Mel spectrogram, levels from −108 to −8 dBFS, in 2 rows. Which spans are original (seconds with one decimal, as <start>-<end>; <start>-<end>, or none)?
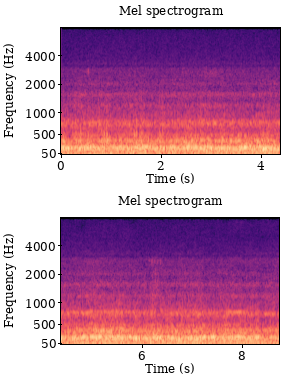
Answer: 0.0-4.6; 5.9-7.5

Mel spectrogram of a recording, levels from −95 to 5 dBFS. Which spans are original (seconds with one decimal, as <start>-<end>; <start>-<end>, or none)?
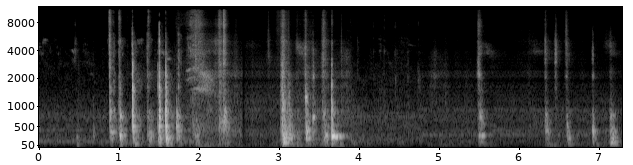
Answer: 0.0-2.0; 3.9-4.8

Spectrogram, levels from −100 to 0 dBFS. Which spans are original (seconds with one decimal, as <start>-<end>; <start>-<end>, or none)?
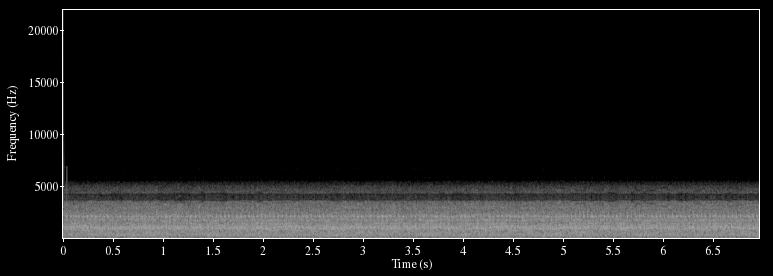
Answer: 1.3-2.7; 5.0-7.0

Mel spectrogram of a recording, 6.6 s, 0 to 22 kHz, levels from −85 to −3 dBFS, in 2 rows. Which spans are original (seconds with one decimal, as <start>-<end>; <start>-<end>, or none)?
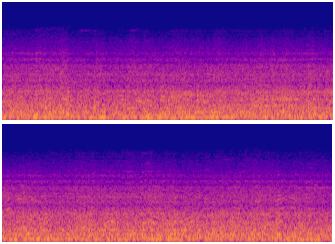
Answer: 0.0-1.7; 2.9-6.6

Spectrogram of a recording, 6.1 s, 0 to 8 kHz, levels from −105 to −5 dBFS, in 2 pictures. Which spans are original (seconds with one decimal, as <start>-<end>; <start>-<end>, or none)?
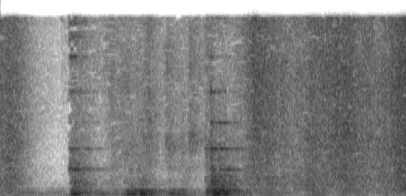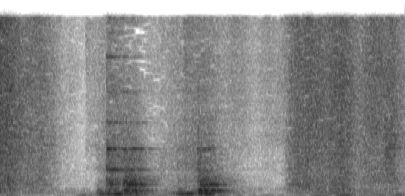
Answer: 0.0-4.3; 5.1-6.1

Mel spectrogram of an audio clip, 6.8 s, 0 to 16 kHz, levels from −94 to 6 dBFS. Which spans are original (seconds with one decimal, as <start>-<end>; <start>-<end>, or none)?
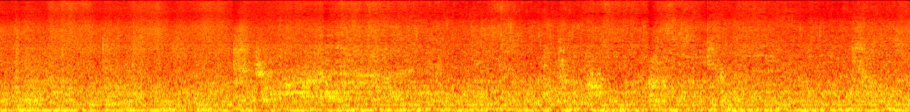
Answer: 2.4-6.8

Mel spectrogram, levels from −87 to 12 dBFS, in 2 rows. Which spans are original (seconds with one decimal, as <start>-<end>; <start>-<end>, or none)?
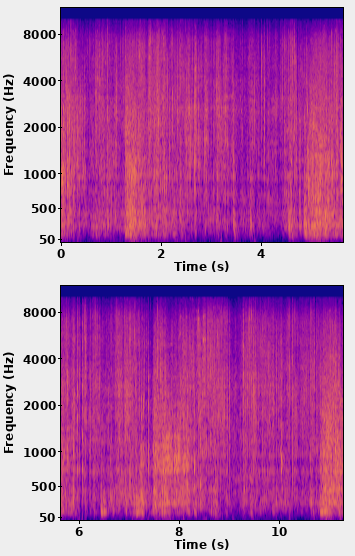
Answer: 0.0-4.2; 5.2-11.3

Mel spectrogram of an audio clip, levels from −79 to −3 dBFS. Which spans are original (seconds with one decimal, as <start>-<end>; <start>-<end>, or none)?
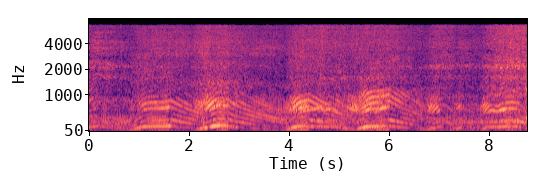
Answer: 0.0-1.0; 4.6-5.9; 6.6-8.8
